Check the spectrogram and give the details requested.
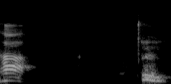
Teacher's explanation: जब हा बोलेंगे तो इसका मतलब है कि साउंड सिर्फ गले से निकला है, कोई चीज किसी से नहीं टकराई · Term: गलोटल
